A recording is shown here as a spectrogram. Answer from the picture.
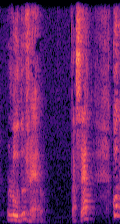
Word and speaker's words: Ludugero: Como era um personagem matuto, então ele estendeu um pouco mais essa pronúncia do U depois do G, aliás, depois do D, e ficou Ludogero, tá certo?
